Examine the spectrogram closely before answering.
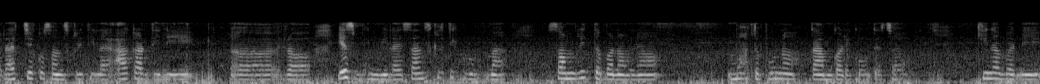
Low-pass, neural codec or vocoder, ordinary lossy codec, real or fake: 7.2 kHz; vocoder, 22.05 kHz, 80 mel bands, Vocos; Opus, 64 kbps; fake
